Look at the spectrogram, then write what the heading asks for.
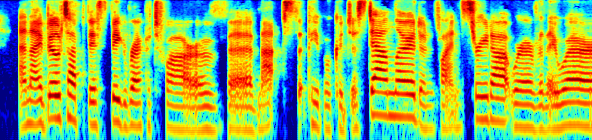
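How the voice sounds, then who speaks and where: A woman talks in an unremarkable speaking voice with fairly low pitch and ordinary pitch variation. The sound is dry and close, with no echo. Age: 30s. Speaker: street art fan and copywriter. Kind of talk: casual chat.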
